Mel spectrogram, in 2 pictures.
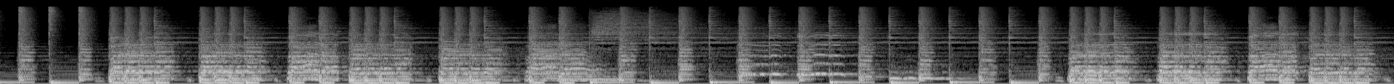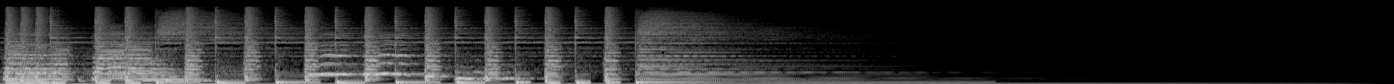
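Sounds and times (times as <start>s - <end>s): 
podcast jingle: 0.8s - 22.6s.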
